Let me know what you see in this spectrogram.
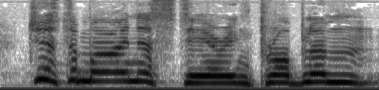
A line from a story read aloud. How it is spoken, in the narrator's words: Masklin called down cheerfully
